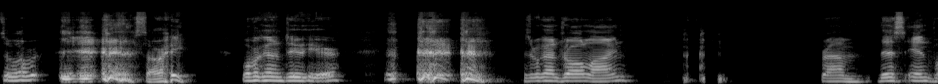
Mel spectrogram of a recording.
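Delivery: choked-up voice with throat clearing.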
